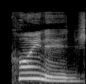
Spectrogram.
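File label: "coinage", English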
